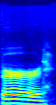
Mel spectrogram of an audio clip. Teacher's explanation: Then there's a central vowel, looks like a little 3, and that's more of an sound, like in bird, So it's kind of it's like a schwa, but it's a little lower and it's more colored. And this one can occur in stressed syllables like bird, but the schwa is unstressed, like the bird, the bird.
